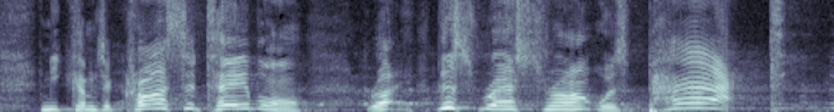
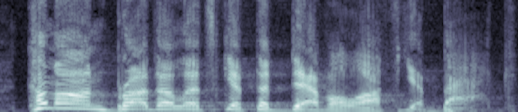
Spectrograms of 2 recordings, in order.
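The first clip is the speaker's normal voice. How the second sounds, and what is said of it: Imitated New York accent. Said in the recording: “he's originally from New York, so he's got that accent”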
